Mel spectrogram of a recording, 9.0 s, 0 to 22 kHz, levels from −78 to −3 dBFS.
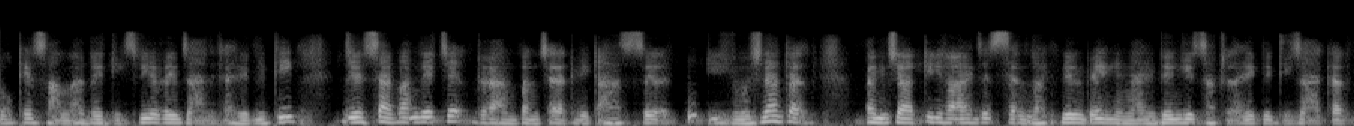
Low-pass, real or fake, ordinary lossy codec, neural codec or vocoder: none; fake; none; codec, 16 kHz, 0.5 kbps, FreqCodec, smaller model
